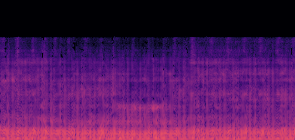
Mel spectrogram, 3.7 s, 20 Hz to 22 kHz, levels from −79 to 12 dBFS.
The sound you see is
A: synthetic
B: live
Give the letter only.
A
